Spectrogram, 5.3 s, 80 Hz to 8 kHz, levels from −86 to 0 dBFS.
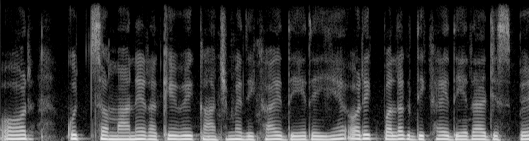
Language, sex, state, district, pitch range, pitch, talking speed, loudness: Hindi, female, Chandigarh, Chandigarh, 185-205 Hz, 195 Hz, 225 wpm, -15 LUFS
